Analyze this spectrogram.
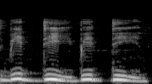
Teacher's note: بالدي, as we mentioned before, the dal without air, so don't make it like ta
